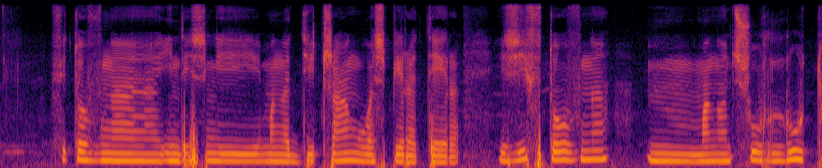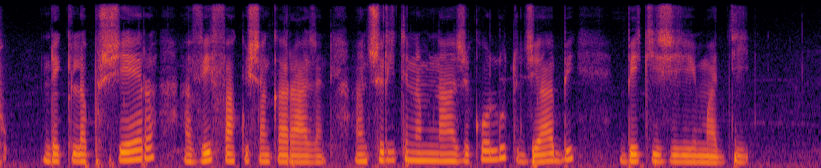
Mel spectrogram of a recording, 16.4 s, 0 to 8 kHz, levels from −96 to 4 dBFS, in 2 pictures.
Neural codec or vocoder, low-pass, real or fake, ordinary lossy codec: none; 7.2 kHz; real; none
